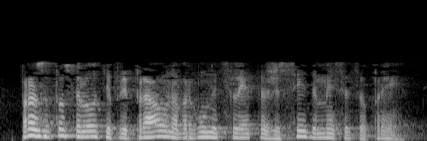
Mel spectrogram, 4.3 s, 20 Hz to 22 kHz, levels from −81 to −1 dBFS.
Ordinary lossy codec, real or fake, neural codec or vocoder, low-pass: MP3, 16 kbps; real; none; 3.6 kHz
